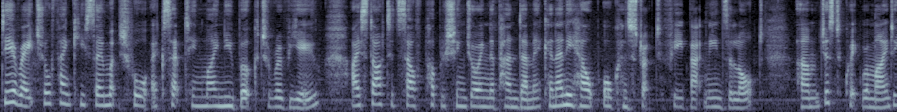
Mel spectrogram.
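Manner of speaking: normal talking voice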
